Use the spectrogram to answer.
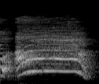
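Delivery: a sudden high, loud "ah!"; startled high cry on spotting someone; surprised shout. Real, not acted. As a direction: yelp out in recognition. Sudden recognition of a viewer.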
